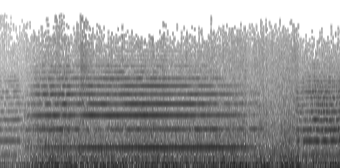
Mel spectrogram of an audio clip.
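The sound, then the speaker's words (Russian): The Last Post bugle call plays for the lowering of the British flag at the governor's residence in Hong Kong, a loud, brassy, sustained tone held steadily with only brief breaks. “Вот сигнал к спуску британского флага в резиденции губернатора.”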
